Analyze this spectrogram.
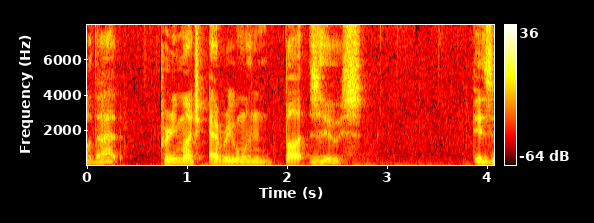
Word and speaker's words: Zeus: how do you say Zeus it's like Zoo like the New York Zoo where they keep animals with an S sound at the end Zeus rhymes with Caboose or couscous or juice Zeus juice closing Olympus is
